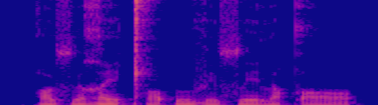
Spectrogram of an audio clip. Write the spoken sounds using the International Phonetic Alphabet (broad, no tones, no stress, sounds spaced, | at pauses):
q o sʷ ɨ ʁ e ǁʰ ɔ ʔ u v e sʷ e l ɐ qʼ ɔ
